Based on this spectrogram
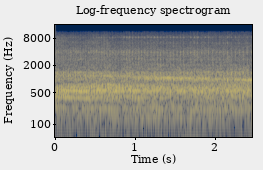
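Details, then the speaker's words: Fully rebuilt Bridgeport milling machine, variable speed head, spindle running in speed test; steady even mid-tone whirr as spindle spins up, no knocks or grinding, healthy. "we're gonna test now the variable speed head and the quilt so we're currently running 700 RPM here"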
